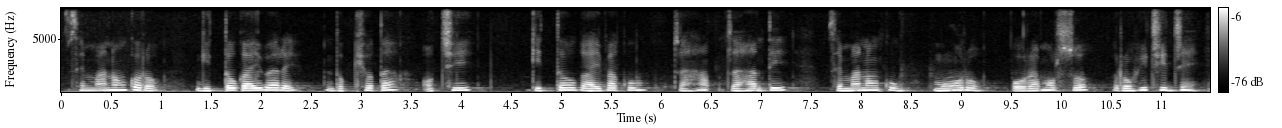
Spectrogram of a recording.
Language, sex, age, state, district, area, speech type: Odia, female, 30-45, Odisha, Kandhamal, rural, spontaneous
